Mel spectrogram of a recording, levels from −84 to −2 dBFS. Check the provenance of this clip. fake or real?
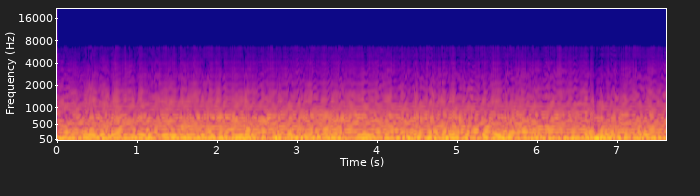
fake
